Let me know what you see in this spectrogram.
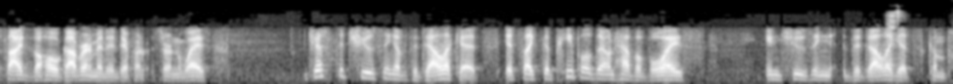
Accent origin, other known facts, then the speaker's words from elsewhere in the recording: Long Island, New York, United States; also born or lived in Buffalo / Albany; I grew up on Long Island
